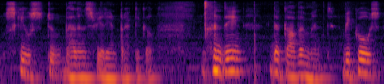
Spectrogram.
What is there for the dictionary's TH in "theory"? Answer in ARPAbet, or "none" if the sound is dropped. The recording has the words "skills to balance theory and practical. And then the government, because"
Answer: F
